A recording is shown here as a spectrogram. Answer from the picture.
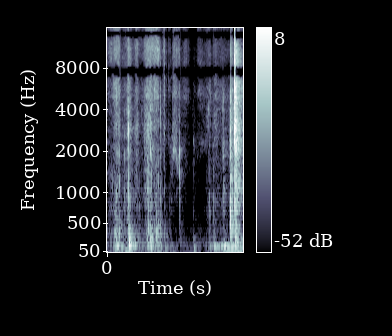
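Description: Handling noise from a camera sling bag being emptied by hand: soft rustles and light taps as gear is lifted out of its padded compartments, with one sharper click near the end.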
